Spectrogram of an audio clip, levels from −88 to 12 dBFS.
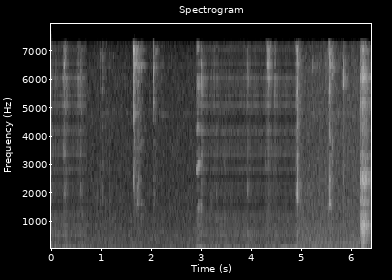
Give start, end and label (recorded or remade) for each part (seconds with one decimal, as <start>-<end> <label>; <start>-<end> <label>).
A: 0.0-0.7 remade; 0.7-2.9 recorded; 2.9-4.9 remade; 4.9-6.4 recorded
